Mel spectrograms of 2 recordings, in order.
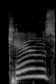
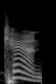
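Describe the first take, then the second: First: The name is pronounced in an English way. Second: The name is pronounced in a French way. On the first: The speaker calls it wrong. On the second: The speaker calls it right.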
